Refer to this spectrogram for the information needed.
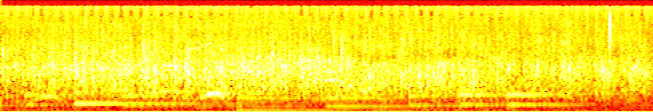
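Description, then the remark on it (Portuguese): An audience claps steadily in a dense, sustained wash of applause for Jesus, while sustained keyboard or organ notes hold beneath it throughout. “Então aplauda Jesus por isso.”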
